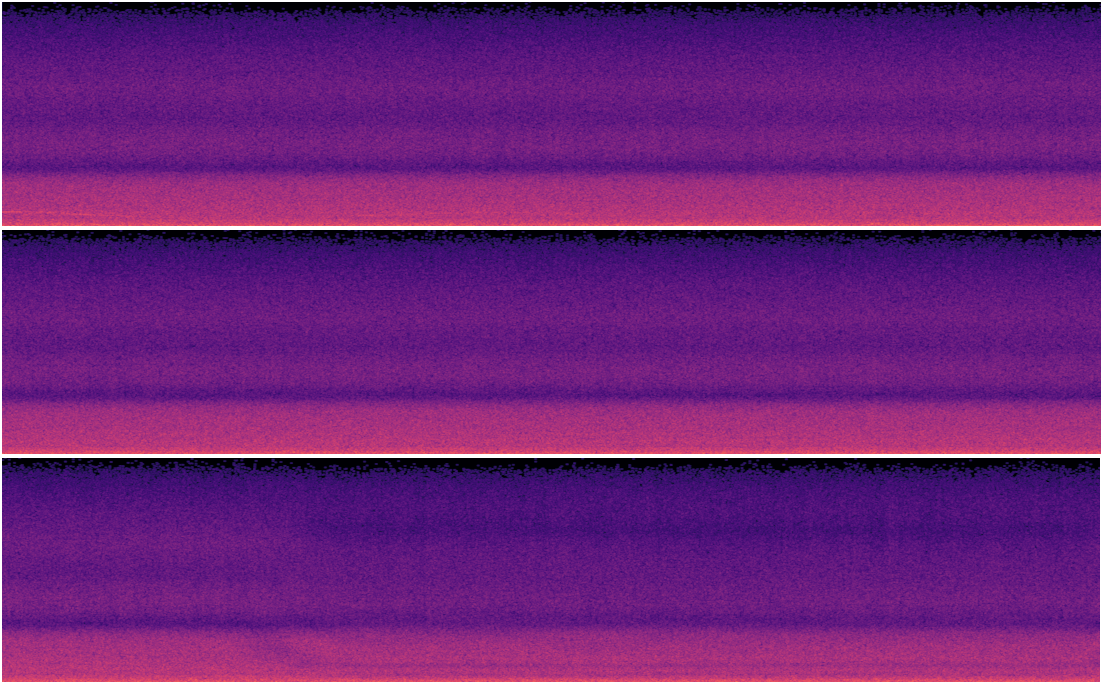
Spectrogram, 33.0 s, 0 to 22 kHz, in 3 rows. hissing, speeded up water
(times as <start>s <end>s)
0.0s 15.2s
